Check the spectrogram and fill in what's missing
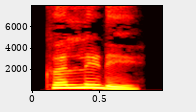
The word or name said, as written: ಕಲ್ಲೆಡೆ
